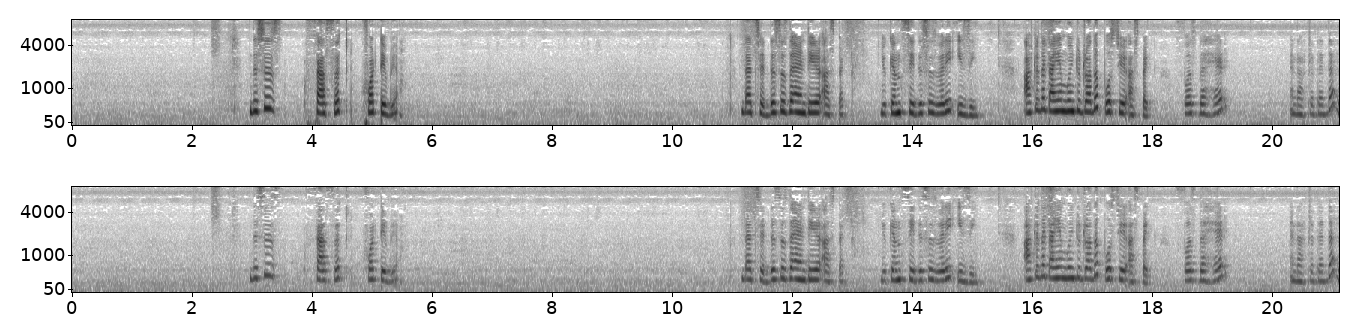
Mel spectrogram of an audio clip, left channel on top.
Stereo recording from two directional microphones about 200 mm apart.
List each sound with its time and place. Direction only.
3.0 s a woman's voice: 50° left (ahead or behind)
11.1 s a woman's voice: 50° left (ahead or behind)
18.8 s speech: 25° left (ahead or behind)
20.2 s speech: 20° left (ahead or behind)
